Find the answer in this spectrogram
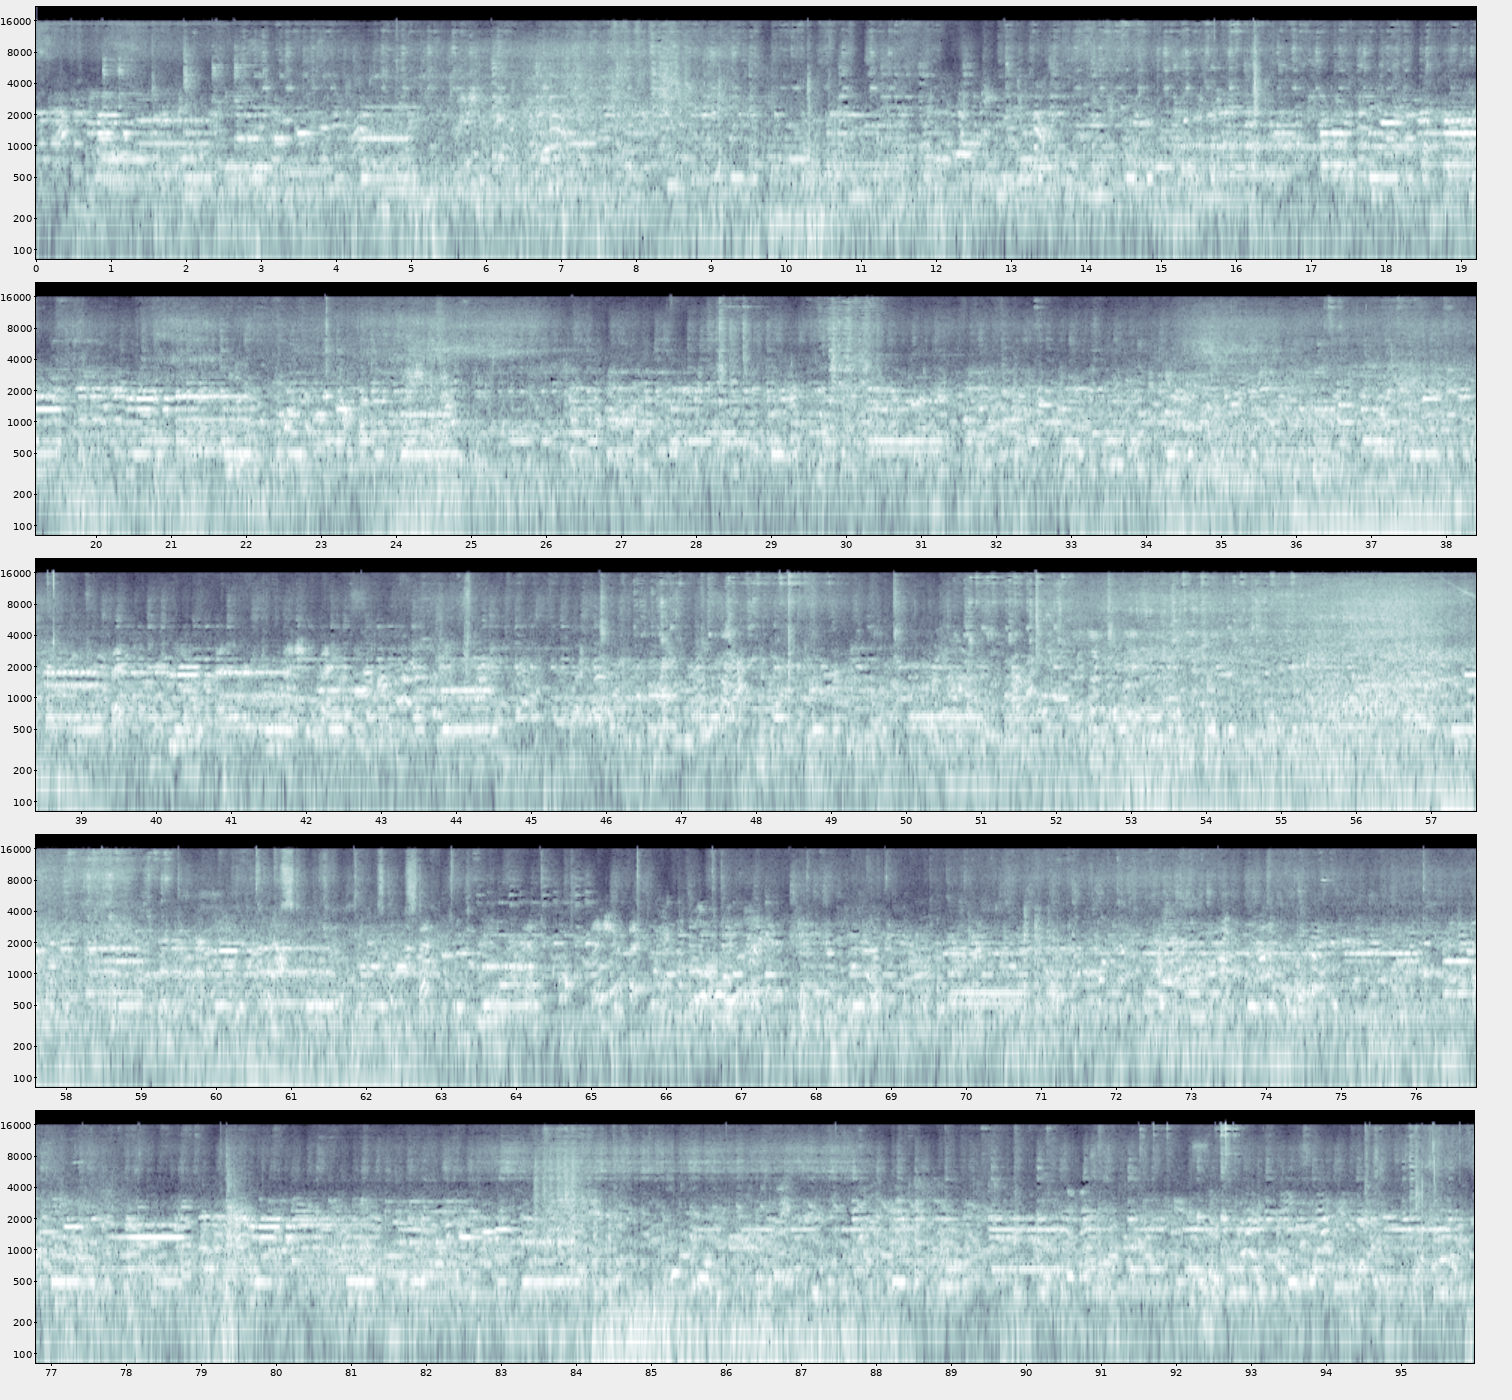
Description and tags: Fairground Organ
Music played in an amusement arcade. Player thru loud speakers.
